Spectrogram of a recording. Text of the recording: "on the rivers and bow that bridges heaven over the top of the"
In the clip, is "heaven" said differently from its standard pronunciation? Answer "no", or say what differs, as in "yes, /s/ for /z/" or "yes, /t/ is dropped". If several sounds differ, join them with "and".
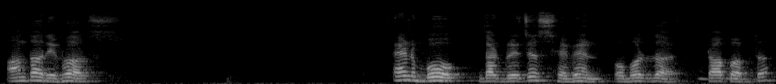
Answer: yes, /b/ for /v/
